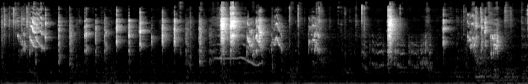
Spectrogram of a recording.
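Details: Budgerigars chirping in a rapid run of short ticking notes mixed with warbled squeaks and one brief falling whistle, above a faint low hum.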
